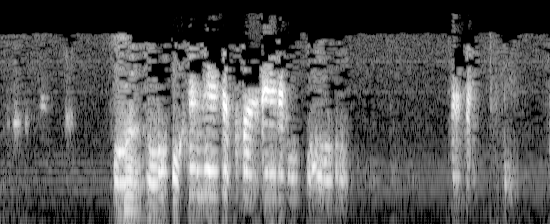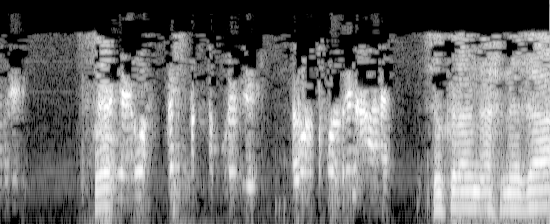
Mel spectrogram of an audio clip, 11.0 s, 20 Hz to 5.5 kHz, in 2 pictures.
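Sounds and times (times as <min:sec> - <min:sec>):
person speaking over a telephone line with thin muffled voice: 0:01.1 - 0:03.6, 0:04.5 - 0:10.9
speech: 0:09.8 - 0:10.9.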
